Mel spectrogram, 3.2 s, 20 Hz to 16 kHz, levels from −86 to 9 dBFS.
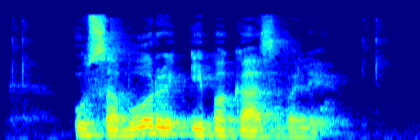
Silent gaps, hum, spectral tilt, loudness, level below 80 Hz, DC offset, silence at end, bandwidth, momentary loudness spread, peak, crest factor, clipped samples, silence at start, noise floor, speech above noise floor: none; none; -5 dB/octave; -27 LUFS; -54 dBFS; under 0.1%; 0.65 s; 11.5 kHz; 13 LU; -12 dBFS; 16 dB; under 0.1%; 0.55 s; -65 dBFS; 39 dB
